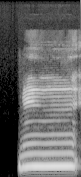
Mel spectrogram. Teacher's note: नून की आवाज को छुपाएंगे काफ की तरफ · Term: इख्फा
